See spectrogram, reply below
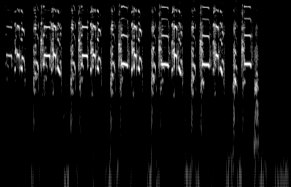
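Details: Grey francolin, locally called teetar, giving a loud, harsh, rhythmic run of grating syllables, about a dozen squawky notes in quick pulsed groups that stop abruptly after four seconds, against a silent background.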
